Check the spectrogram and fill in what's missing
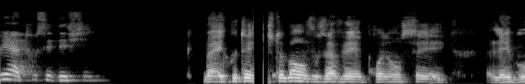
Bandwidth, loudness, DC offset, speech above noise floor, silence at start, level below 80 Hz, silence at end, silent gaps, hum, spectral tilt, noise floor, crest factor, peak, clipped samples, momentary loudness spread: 12.5 kHz; -17 LUFS; under 0.1%; 67 dB; 0 s; -58 dBFS; 0 s; 2.56-2.62 s; none; -5.5 dB/octave; -83 dBFS; 16 dB; -2 dBFS; under 0.1%; 11 LU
